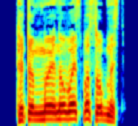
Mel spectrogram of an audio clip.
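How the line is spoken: Smug snort. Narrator (Russian): хмыкнул я

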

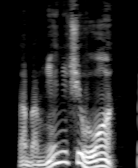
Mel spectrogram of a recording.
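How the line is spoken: Grumble. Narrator (Russian): проворчал Хузарин

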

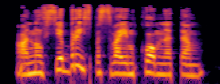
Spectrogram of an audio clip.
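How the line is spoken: Bark. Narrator (Russian): рявкнула леди Киара

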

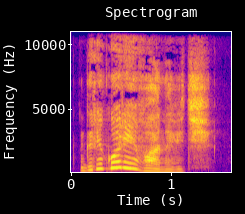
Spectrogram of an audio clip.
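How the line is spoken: Quiet. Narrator (Russian): тихо произнесла она

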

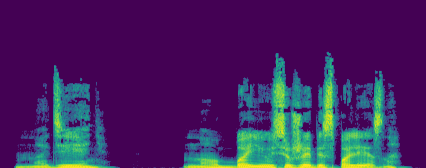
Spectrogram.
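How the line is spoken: Dull, lifeless mutter. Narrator (Russian): потухшим голосом пробормотал Дроу

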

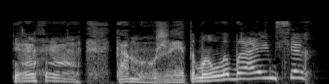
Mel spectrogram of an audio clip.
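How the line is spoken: Nasal twang. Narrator (Russian): прогнусавил он

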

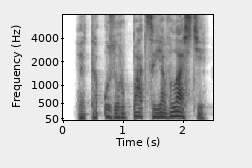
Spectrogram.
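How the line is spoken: Fearful breathless exhale. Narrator (Russian): выдохнул Фатно, бледнее от одной только мысли о том, что произойдет дальше

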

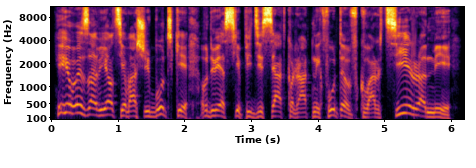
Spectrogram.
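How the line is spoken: Loud laughter. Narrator (Russian): Громко рассмеялся Грей

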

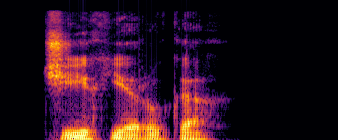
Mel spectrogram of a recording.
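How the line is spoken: Clear voice. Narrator (Russian): Горилка, очевидно, помогла ему, он спросил чистым голосом

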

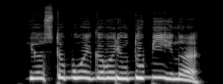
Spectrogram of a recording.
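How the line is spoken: Woman screaming in face. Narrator (Russian): завопила мне в лицо блондинка

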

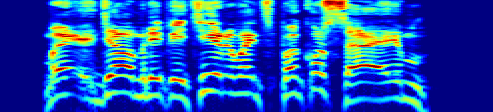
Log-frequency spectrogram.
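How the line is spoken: Several voices shouting. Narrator (Russian): закричали Фикус и Вениамин и Валентин

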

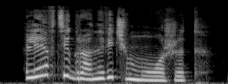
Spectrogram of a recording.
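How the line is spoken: Sigh. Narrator (Russian): вздохнула Машка

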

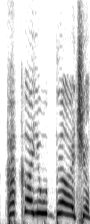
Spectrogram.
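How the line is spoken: Delighted exclamation. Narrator (Russian): воскликнула елочка

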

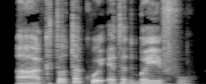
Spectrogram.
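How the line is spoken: Whisper. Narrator (Russian): шепнула Ника

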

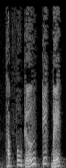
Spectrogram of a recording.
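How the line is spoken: Soldier's call. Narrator (Vietnamese): Quân sĩ kêu lên

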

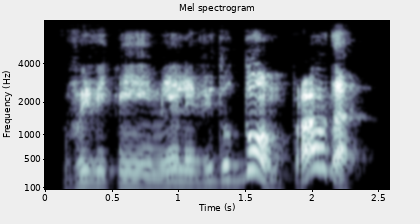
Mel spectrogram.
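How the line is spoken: Cheerful question. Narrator (Russian): весело переспросил Май

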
